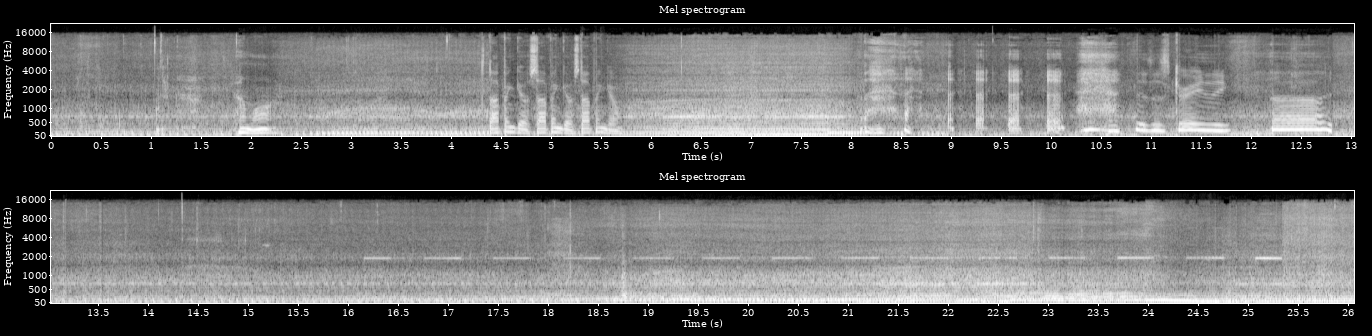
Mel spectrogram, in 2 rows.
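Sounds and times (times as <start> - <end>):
motorcycle engine revving: 0.0 - 4.7, 5.3 - 9.0, 11.9 - 26.0
reversing alarm beeping: 16.1 - 25.4.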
